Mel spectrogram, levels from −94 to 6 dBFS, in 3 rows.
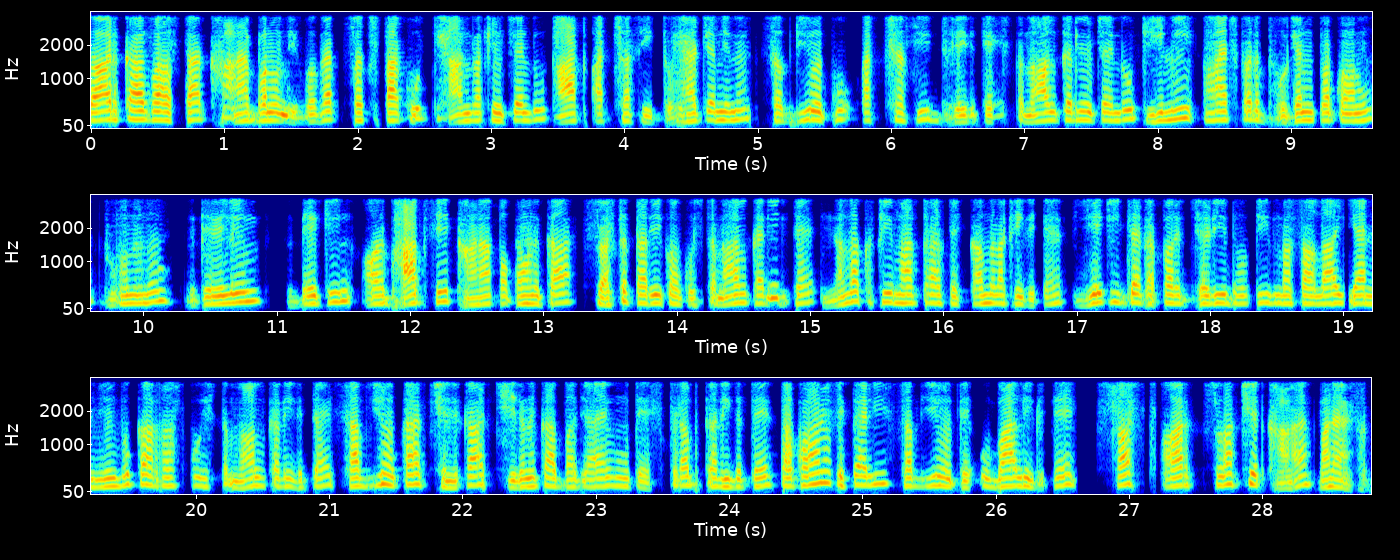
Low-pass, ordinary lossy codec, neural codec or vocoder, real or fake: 3.6 kHz; none; codec, 16 kHz in and 24 kHz out, 0.6 kbps, FireRedTTS-2 codec; fake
